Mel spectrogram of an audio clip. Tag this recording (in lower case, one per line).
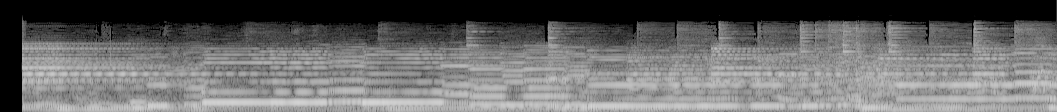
electric guitar
inside a large room or hall
plucked string instrument
music
musical instrument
